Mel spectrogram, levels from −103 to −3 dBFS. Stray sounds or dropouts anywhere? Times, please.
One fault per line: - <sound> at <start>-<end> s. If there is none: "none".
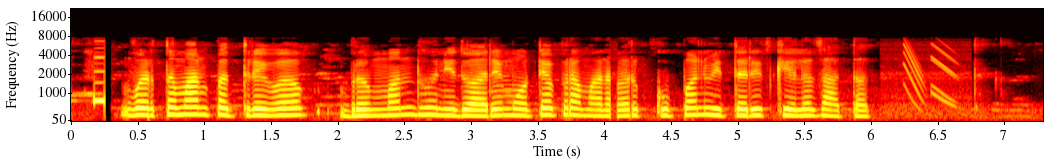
- dropout at 4.0-4.1 s
- chirp at 6.2-6.7 s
